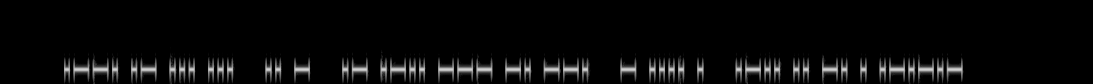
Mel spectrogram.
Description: Morse code, heard as a keyed tone, about 25 wpm, 700 Hz. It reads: PASS IT ALONG THE LINE.
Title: Sentences from Top 1000 Words - Review Part 1 - 25wpm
